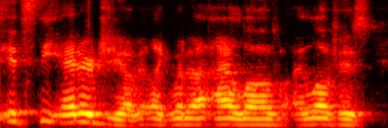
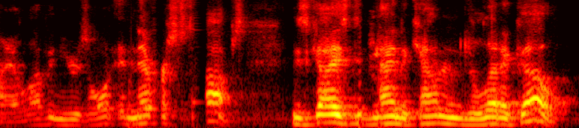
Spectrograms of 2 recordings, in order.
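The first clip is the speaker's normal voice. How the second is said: normal talking voice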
